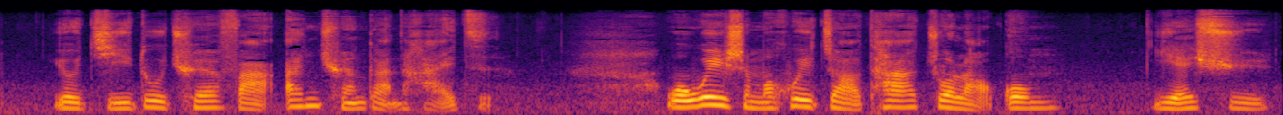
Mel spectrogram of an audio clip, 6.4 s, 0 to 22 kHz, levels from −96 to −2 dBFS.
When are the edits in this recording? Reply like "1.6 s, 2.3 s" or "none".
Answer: none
